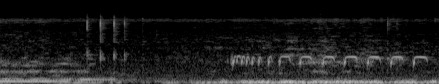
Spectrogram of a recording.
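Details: Local zebra dove of the 'kantong semar' type in breeding condition, singing a rapid 'ngretek' series of short, quick repeated coo notes in the second half, over a low steady hum.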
